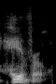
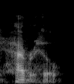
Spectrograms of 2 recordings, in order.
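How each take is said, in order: First: Haverhill said Hay-vrul, hill swallowed; local pronunciation. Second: Haverhill said Haver-hill, every letter; spelled-out reading. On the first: Host giving the real Massachusetts Haverhill. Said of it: "No, no". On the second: Host giving the spelling-based guess for Haverhill. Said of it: "it's spelled H A V E R". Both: Shown as a demonstration.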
